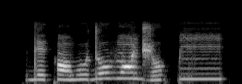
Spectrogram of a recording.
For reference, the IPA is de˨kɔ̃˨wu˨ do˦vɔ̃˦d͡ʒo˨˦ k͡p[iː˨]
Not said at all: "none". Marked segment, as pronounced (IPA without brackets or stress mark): iː˦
